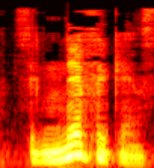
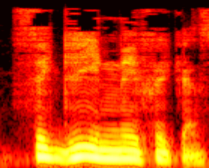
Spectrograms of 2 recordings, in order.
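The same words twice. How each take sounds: First: The G is said as a hard sound. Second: The G is said as a soft sound. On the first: The speaker calls it right. "the G is a hard G. You just say sig" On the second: The speaker calls it wrong. "remember the pronunciation is not significance"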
